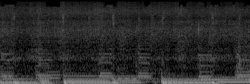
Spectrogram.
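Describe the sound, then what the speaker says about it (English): Finely cut onions and whole spices fry in oil for Goan clam pulao, a loud continuous close sizzle with bubbling crackle and stirring, with no voices. "Once the spices start spluttering and give a nice aroma, add the finely cut onions."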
